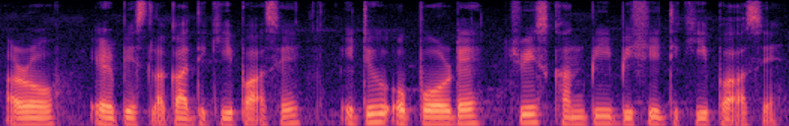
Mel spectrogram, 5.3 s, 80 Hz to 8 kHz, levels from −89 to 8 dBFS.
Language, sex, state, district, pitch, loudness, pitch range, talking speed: Nagamese, male, Nagaland, Kohima, 115 Hz, -19 LUFS, 110-125 Hz, 180 wpm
